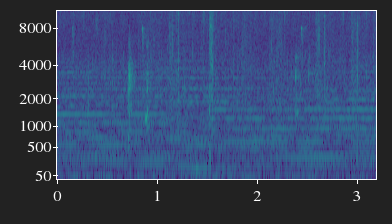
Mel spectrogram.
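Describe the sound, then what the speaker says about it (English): Steady rain in the online role-playing game Lord of the Rings Online, a continuous soft hiss at low level with a few faint taps, with no one talking. "Now, if it wasn't raining, you can see a lot farther, but since it's raining, vision is obscured."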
